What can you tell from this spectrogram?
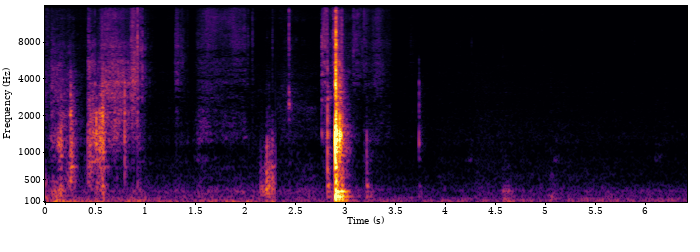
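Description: Paper rustling and shifting on a cutting mat for about the first second, with softer rustles after. Then one sharp clack about three seconds in, as a stainless steel ruler is set down on the drawing.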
